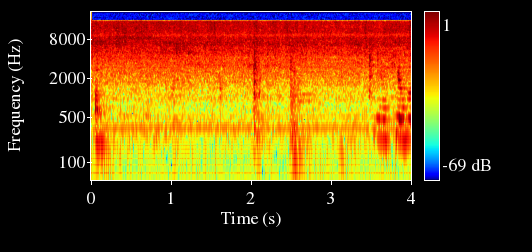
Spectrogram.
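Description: Diced calabresa sausage and chopped garlic frying in a little oil in an aluminium pot, with a steady sizzle, browning the garlic. A couple of soft knocks come about two seconds in.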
